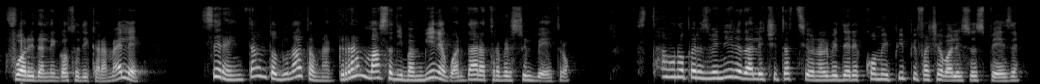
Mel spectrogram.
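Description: Woman, storybook reader, lively pitch, expressive read-aloud. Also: fairly quick. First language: Italian. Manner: expressive, with rises and falls in pitch. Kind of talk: reading a children's book aloud.

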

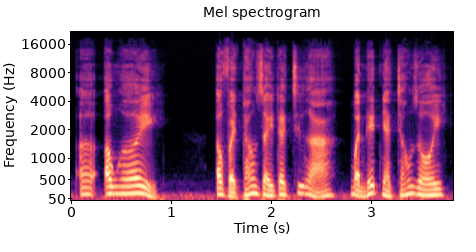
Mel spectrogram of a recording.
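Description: A man's voice: a little high, expressive, fairly quick, no echo, voice pushed up, natural voice. A man voicing a polite, cheerful young woman student who talks respectfully to her elders. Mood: anxious.

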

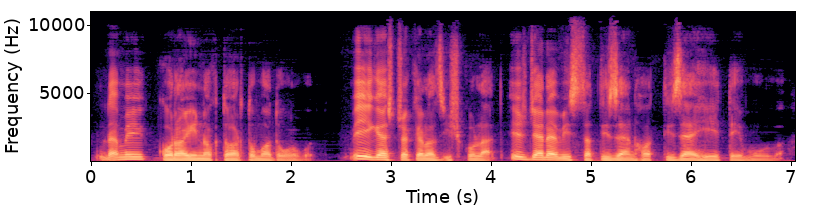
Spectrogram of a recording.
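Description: A man voicing a serious middle-aged father, a lawyer, speaking slowly and gravely in an audiobook reading. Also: on the low side. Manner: grave, slow, patronizing calm. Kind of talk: audiobook character voice.

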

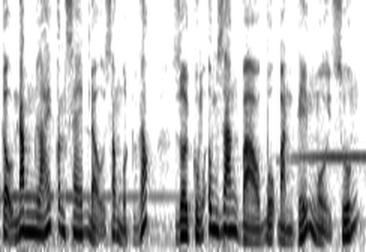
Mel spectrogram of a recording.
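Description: A man's voice: medium pitch, normal speed, background noise. A man telling a scripted ghost story and reading every role with expression. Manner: expressive reading of all roles.

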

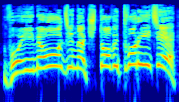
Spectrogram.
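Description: A shrill, panicky young man, yelling high above a normal voice. The voice swoops wildly and is recorded dry and close. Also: sing-song, a little slow, no room sound, heavily acted. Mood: panicked. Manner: shrieking, frantic yelling.

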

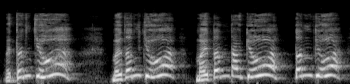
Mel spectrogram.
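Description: A woman's voice: high-pitched, big pitch swings, moderate pace, slightly rough, exaggerated voice. A woman voicing a bloodied, menacing ghost woman who insists and taunts, with a Southern Vietnamese accent. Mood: angry taunting. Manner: demanding, repeats herself, taunting.

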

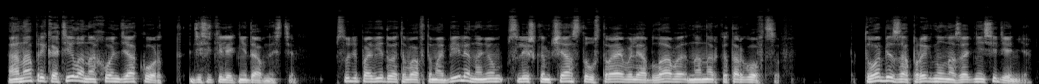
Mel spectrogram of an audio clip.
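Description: Male audiobook narrator, dry ironic delivery, mellow voice, dead-dry studio sound. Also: mid-range voice, no room sound. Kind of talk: first-person audiobook narration.

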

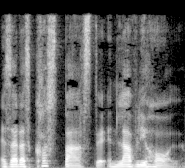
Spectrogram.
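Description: A man reading aloud, voicing a young married lord who halts and stammers, then bursts out loudly. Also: fairly low pitch, moderate pace. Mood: flustered.

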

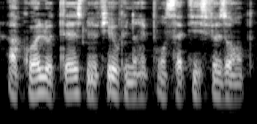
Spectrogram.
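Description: A man narrating a classic novel as an audiobook, in a measured, even reading. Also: on the low side, breathy edge.

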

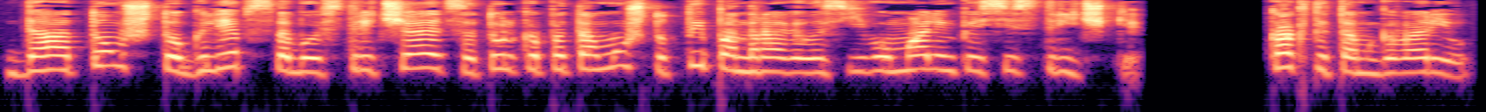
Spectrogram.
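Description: A woman's voice: on the high side, steady tone, moderate pace, dry recording, close to an everyday voice. Woman playing a sneering spiteful young woman. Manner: sneering, taunting.

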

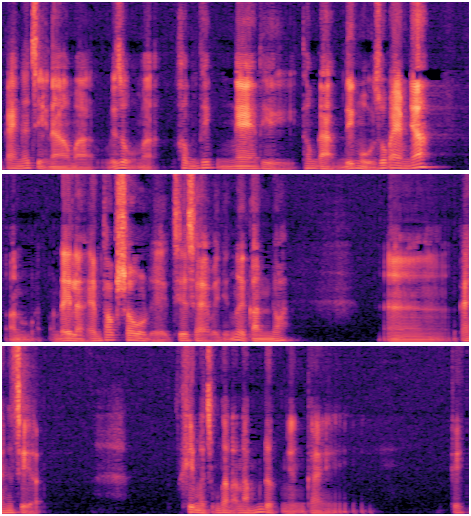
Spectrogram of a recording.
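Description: Hosting a casual talk show, a man with a fairly low, creaky, husky voice talks animatedly about raising teenagers. He rambles and repeats words as he goes.

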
